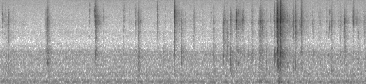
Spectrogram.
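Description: Scattered small clicks and taps of laptop parts, sheet metal and plastic, being handled and pried apart, with one louder clack about five and a half seconds in. A steady low hum runs underneath.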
